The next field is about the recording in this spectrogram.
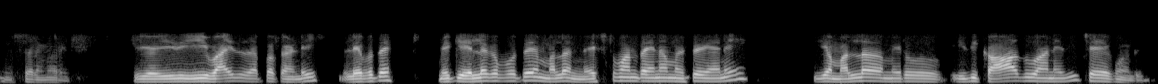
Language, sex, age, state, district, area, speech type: Telugu, male, 45-60, Telangana, Mancherial, rural, conversation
